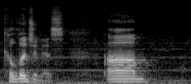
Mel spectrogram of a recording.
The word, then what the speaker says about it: caliginous: how is con cupid oh it's a soft G okay caliginous concupiscent how is that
